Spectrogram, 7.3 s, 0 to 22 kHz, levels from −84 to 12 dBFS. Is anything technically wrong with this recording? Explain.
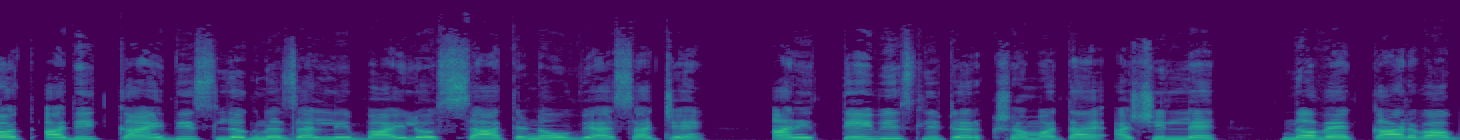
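No, nothing technically wrong stood out on listening to this speech recording.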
